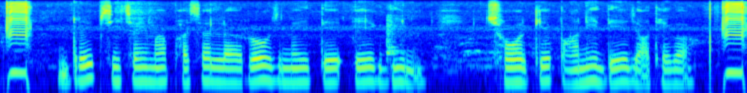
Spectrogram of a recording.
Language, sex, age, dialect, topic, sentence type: Chhattisgarhi, male, 25-30, Western/Budati/Khatahi, agriculture, statement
